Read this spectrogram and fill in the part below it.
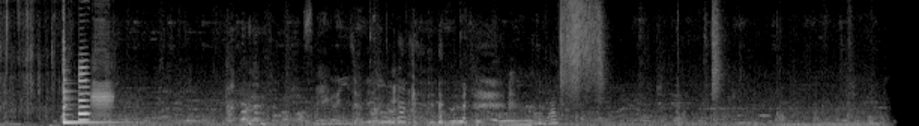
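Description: A crowd of men and women chatters nearby in a busy outdoor street.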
